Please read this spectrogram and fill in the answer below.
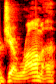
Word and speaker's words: Jarama: I mean, sure, everybody knows the Countach, but I have a Lamborghini Jarma over there, or Jarama, I believe is how it's pronounced.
